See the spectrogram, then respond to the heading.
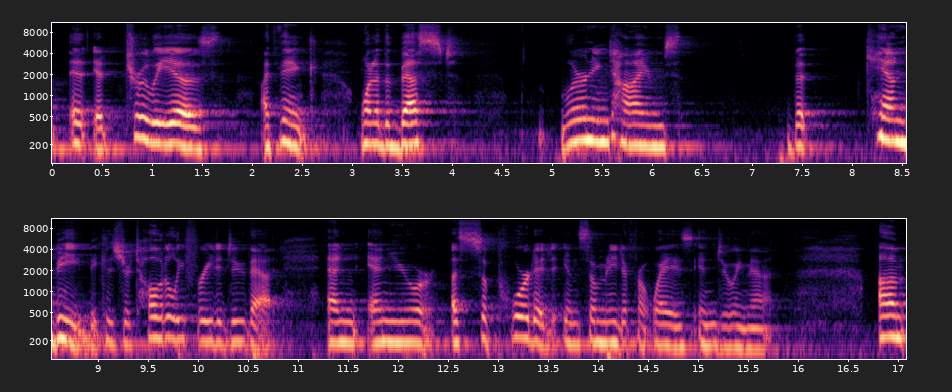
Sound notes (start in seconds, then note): none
